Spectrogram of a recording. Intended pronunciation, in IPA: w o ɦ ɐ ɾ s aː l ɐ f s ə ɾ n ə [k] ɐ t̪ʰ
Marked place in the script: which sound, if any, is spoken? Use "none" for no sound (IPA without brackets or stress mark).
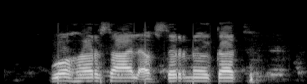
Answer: k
